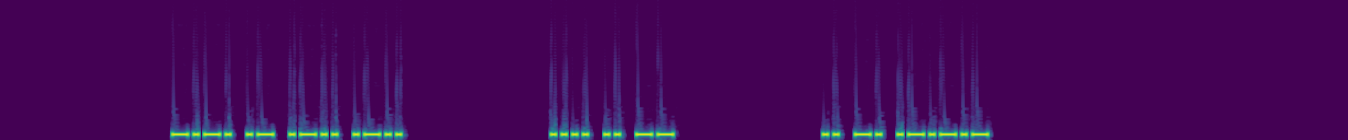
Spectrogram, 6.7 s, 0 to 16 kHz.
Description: Morse code, heard as a keyed tone, about 46 wpm, 700 Hz. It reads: CALL HIM IN.
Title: 4x Word-Spacing - Sentences from Top 100 Words - 45wpm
